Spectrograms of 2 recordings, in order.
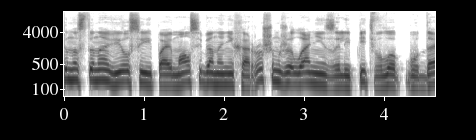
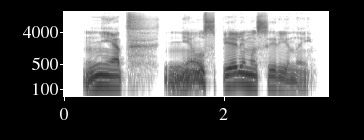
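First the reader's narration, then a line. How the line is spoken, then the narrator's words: Sighing. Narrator (Russian): он вздохнул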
